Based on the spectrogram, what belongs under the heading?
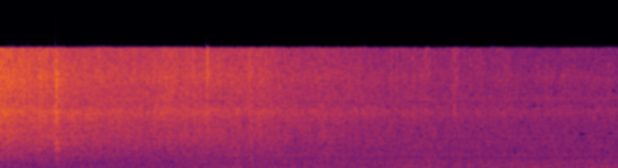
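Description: Chopped tomatoes sizzling in hot oil in a frying pan, the hiss sharpest just as they go in and then settling into a steady frying hiss over a low hum.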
